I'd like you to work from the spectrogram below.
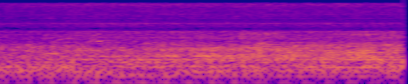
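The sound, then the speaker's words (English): A helicopter flying overhead, its steady, loud engine rumble and rotor drone filling the air continuously without fading over a few seconds. “Die chopper van It's them.”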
